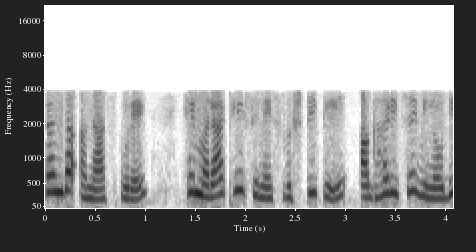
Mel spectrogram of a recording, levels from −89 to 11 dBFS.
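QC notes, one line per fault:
Throughout, tandem speech coding: the speech sounds rough, muffled and warbly, with a grainy edge and nothing above 3.8 kHz. The call was decoded and re-encoded at each link boundary, passing through three speech coders in a row, so each one worked on the previous coder's already damaged output and the distortions compounded. The roughness points to a chain ending in CVSD, with earlier low-rate stages such as G.729A and AMR-NB adding the warble.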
